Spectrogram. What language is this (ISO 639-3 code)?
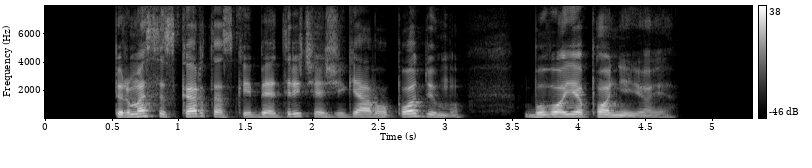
lit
